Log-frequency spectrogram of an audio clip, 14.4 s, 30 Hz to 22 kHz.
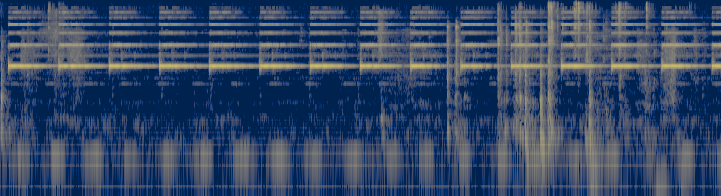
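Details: Safe House 49-485 alarm panel, zone 8 burglary panic triggered from an STI SS 2400 push station: shrill pulsed siren repeating about once a second; panel arms itself and immediately goes into alarm.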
